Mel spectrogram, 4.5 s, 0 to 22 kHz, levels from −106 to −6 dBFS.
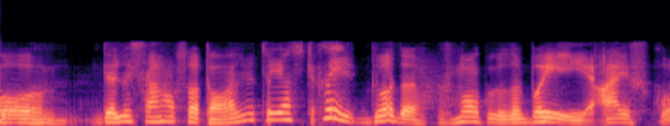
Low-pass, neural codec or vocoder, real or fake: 5.4 kHz; codec, 16 kHz in and 24 kHz out, 0.6 kbps, FireRedTTS-2 codec; fake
